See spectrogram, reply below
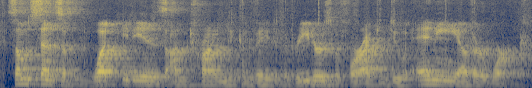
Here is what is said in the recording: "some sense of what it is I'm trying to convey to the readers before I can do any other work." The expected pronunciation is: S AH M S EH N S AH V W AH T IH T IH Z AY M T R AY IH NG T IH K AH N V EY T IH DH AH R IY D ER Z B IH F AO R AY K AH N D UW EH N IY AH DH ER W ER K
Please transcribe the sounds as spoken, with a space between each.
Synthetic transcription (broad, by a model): S AH M S EH N S AH V W AH T IH T IH Z AY M T R AY IH NG T IH K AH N V EY T IH DH AH R IY D ER Z B IH F AO R AY K N D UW EH N IY AH DH ER W ER K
